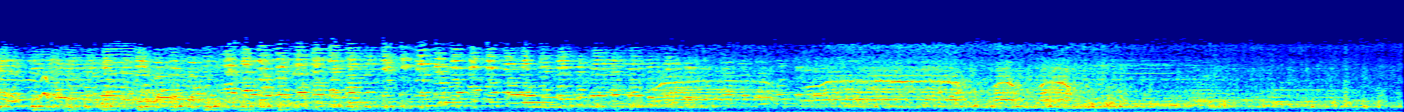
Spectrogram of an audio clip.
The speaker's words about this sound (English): Hey, there comes the train. Yep, that's the old Santa Fe. She's whistling out at the North End station now. Yes, sir, and right on time, too.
